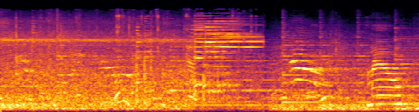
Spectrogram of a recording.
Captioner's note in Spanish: Charla de fondo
